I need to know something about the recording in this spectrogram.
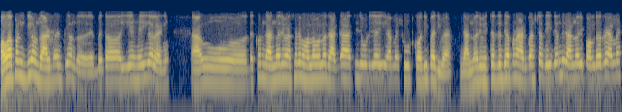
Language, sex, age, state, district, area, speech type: Odia, male, 30-45, Odisha, Cuttack, urban, conversation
